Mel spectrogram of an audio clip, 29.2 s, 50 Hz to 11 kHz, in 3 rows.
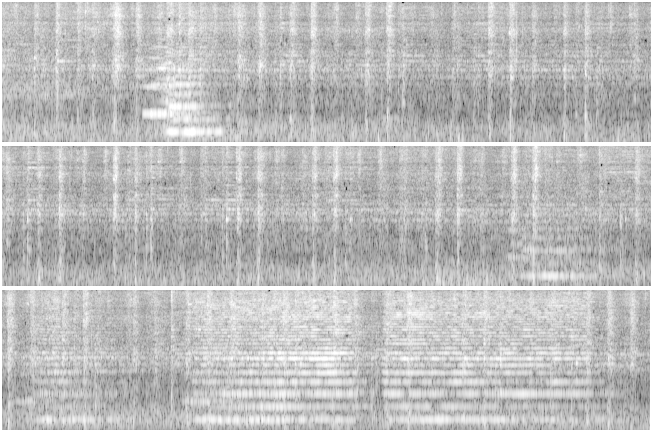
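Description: Humsafar express train running past with a steady clickety-clack of wheels over rail joints and points. A train horn sounds briefly about two seconds in, then four more times from about 17 seconds on, the last two blasts longer.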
